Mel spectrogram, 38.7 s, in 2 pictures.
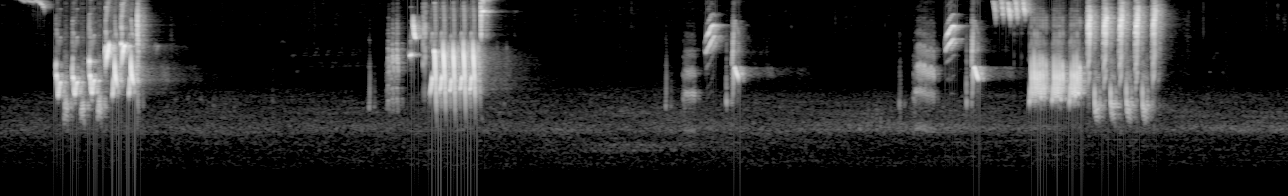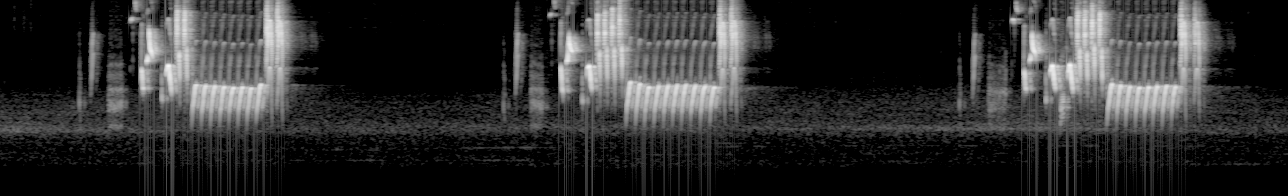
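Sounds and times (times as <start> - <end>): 
common nightingale song phrases: 0.0 - 3.1, 4.3 - 7.8, 10.0 - 12.0, 13.4 - 18.4, 20.5 - 23.8, 26.8 - 30.7, 33.7 - 37.7.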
